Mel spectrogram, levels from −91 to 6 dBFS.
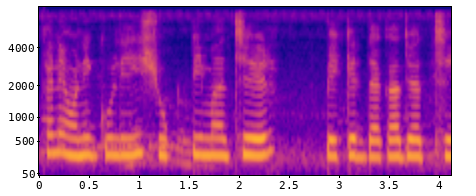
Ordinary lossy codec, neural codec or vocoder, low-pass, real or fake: AAC, 48 kbps; autoencoder, 48 kHz, 128 numbers a frame, DAC-VAE, trained on Japanese speech; 7.2 kHz; fake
